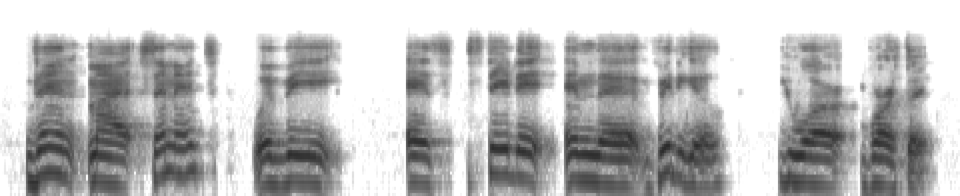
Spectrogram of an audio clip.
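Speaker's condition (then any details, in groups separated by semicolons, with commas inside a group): Multiple sclerosis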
